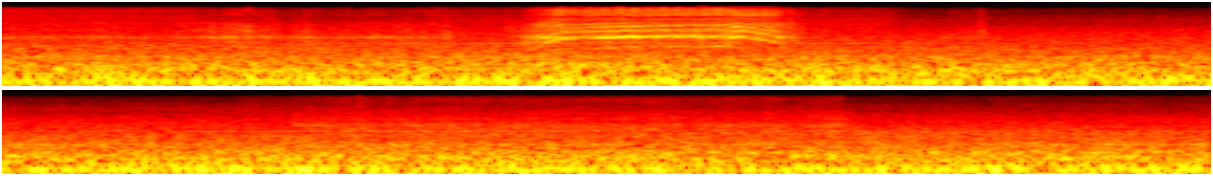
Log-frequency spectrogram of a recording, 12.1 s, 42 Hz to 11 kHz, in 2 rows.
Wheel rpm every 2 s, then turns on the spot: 20, 70, 0, 10, 20, 10.
0-2 8-10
